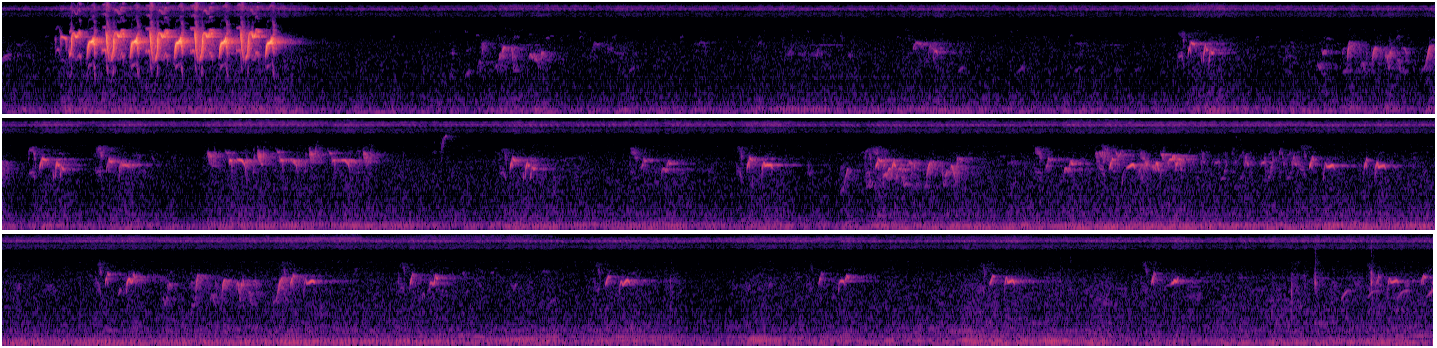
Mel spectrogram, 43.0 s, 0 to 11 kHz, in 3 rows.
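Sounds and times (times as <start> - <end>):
bird chirping: 0.0 - 3.0, 4.4 - 37.6, 38.2 - 42.9
low steady hum: 0.0 - 42.9.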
